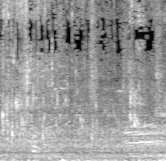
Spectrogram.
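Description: Steady rush of flowing river water.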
